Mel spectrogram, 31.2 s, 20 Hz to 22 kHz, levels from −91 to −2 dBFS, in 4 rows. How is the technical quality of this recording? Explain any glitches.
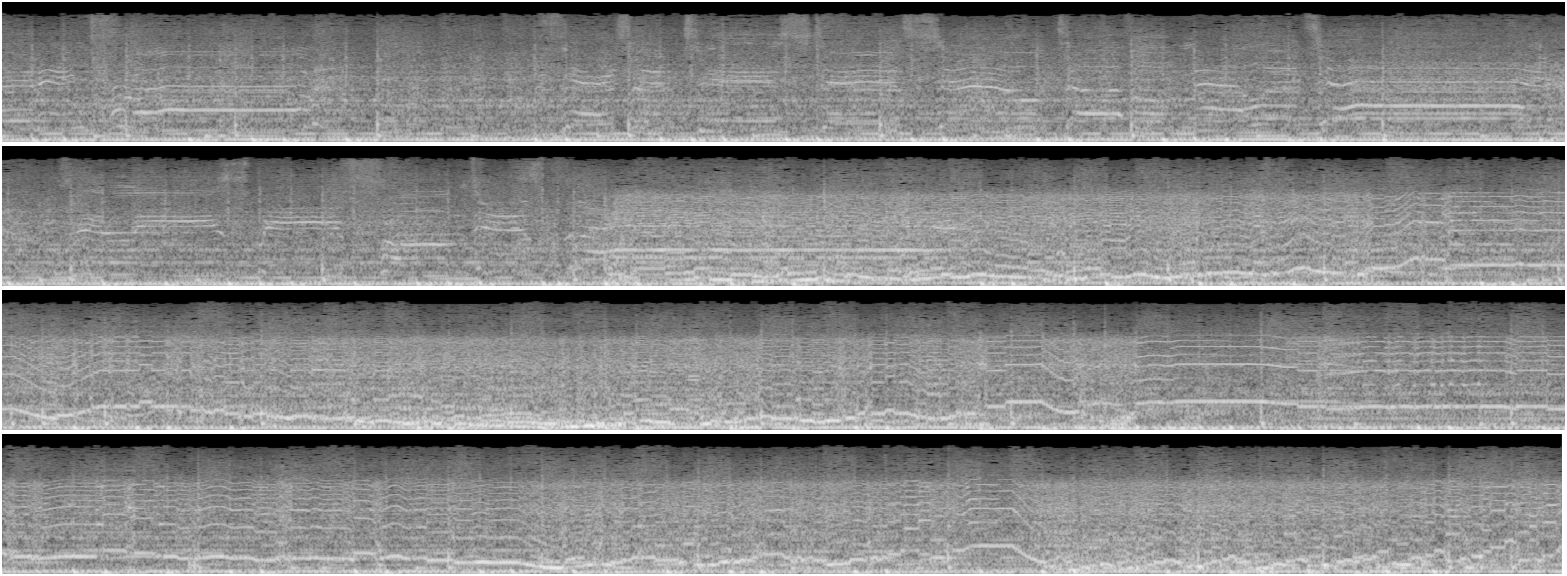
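The recording is marred by a mains buzz running from start to finish. Mains buzz, present throughout: sharp switching spikes from a dimmer, rectifier or unshielded path enter twice per 50 Hz cycle, spraying harmonics into the kilohertz range. The result is a steady, raspy buzz sitting fairly prominently beneath the sound.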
